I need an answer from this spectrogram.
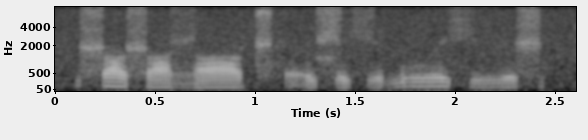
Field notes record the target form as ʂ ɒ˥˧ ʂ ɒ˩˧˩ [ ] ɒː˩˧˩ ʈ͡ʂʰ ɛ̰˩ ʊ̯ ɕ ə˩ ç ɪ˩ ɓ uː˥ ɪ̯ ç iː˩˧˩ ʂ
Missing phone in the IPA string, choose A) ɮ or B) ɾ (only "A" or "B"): A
